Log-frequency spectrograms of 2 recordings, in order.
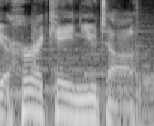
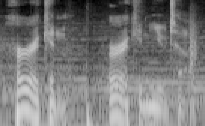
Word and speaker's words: Hurricane: Also, you gotta love how we Utahns pronounce hurricane. Anywhere else that would be Hurricane Utah, but here it's pronounced Hurricane Utah.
